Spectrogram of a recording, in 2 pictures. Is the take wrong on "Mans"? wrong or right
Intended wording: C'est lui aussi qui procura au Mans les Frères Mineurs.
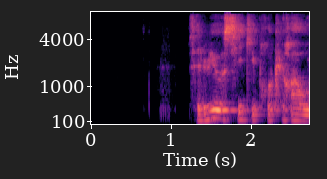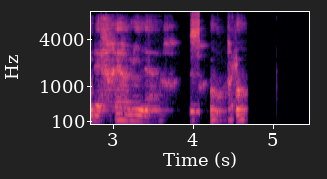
wrong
